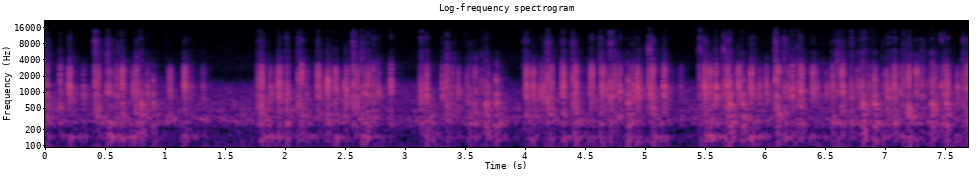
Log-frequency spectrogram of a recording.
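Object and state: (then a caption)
Aluminum mechanical keyboard with plastic keycaps. Fingertips type on the plastic keycaps of a white-and-pink full-aluminum 65% keyboard with linear switches. Quick runs of short, crisp keystrokes come in four bursts separated by brief pauses, each tap dry and bright with almost no low end or ring.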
